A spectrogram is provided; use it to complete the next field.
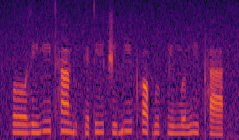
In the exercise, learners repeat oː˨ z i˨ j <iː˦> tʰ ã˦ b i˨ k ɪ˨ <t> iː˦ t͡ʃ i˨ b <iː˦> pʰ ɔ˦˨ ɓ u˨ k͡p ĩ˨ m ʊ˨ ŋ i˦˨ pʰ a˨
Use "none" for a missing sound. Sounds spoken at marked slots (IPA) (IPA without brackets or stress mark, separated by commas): iː˦, t, iː˦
